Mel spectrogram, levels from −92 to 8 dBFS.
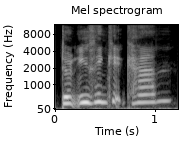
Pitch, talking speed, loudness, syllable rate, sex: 305 Hz, 245 wpm, -17 LUFS, 4.6 syllables/s, female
